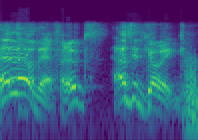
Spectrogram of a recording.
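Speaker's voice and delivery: put-on posh southern English voice, high and sing-song. Guest joining the show on the line, greeting the audience: put-on posh voice. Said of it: "I thought I'd put a posh voice on".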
